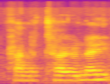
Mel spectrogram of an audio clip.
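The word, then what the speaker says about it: panettone: Square boxings and he says it's pronounced panatoni.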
